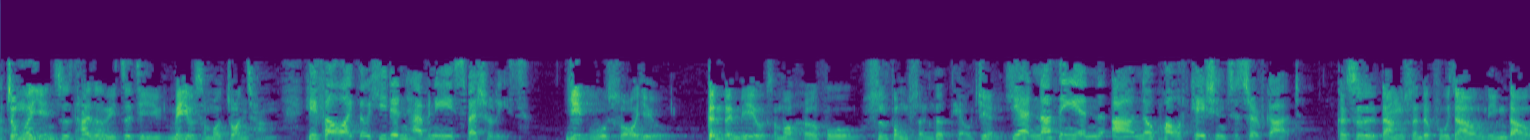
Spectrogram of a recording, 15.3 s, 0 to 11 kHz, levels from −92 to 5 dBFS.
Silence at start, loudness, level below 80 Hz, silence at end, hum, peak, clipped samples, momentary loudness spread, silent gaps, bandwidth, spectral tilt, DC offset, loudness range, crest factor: 0 s; -24 LUFS; -70 dBFS; 0 s; none; -2 dBFS; under 0.1%; 12 LU; none; 6.6 kHz; -3 dB/octave; under 0.1%; 3 LU; 24 dB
